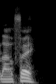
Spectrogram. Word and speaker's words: Laufey: pronounce his name, but I'm excited. Lao Fei.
